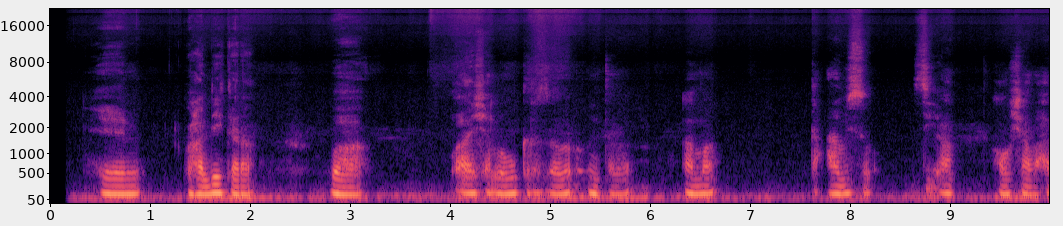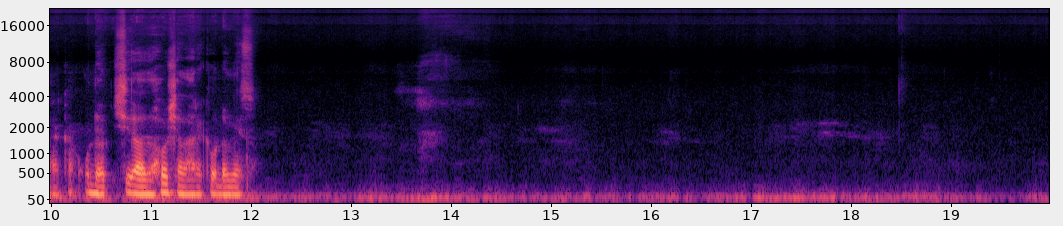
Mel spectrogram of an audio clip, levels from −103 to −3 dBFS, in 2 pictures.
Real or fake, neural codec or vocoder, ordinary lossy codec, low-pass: real; none; none; none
